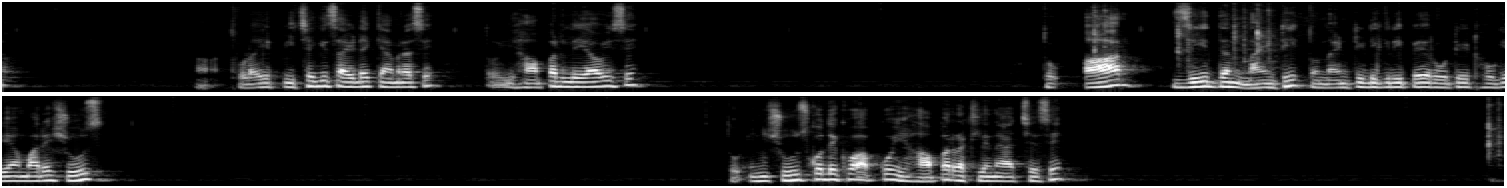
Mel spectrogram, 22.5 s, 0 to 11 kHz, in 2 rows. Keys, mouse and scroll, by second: 0.0-0.5 middle drag, 0.5-1.3 scroll down 2, 1.3-2.6 middle drag, 2.6 click, 4.4-4.9 scroll up 1, 5.9 click, 6.7-8.1 middle drag, 8.1 r, 10.1-11.5 middle drag, 11.5 click, 13.3-14.3 drag, 14.3-15.1 scroll up 1, 15.1-16.5 drag, 17.9-18.3 scroll up 2, 18.4-20.5 middle drag, 20.5 click.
